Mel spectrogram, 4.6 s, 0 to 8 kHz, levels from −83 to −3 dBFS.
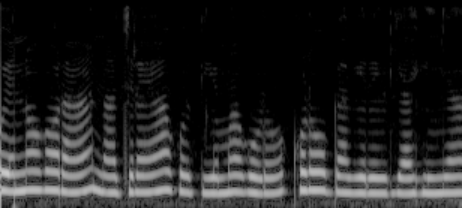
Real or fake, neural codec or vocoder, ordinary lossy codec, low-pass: real; none; none; 7.2 kHz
